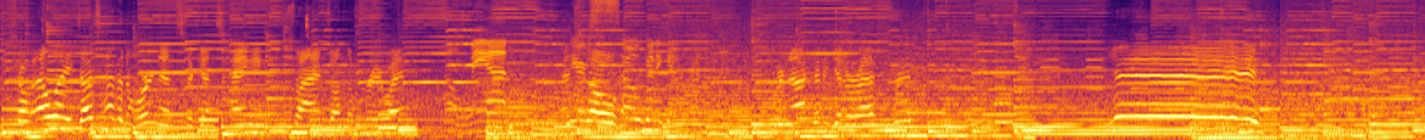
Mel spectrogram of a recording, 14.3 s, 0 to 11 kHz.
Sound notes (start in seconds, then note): 11.1 car honks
